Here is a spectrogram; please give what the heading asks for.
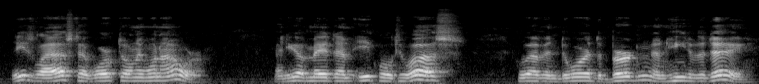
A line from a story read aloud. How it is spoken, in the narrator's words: they murmured against the householder, saying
